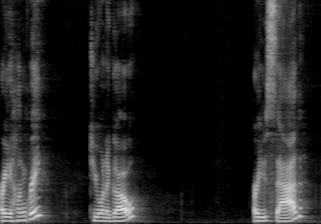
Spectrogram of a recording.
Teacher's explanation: so we start low and we go up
